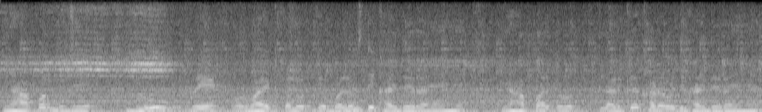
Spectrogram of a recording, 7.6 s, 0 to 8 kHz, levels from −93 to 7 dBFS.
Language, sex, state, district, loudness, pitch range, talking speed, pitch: Hindi, male, Chhattisgarh, Balrampur, -14 LUFS, 145-160 Hz, 195 wpm, 150 Hz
